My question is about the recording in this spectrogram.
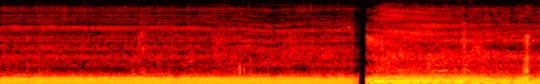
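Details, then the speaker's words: Yamaha crop-spraying helicopter engine on its pre-flight engine and injector test; steady, low, unbroken buzz like a small motorcycle. Engine running normally. "หน้าผมก็เขาจะให้เราออกมาห่างก่อนนะคะว่าทำการทดสอบระบบยนต์แล้วก็หัวฉีดใหม่พรรคอะไรนะครับก่อนที่ทำการบินทุกครั้งนะ"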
